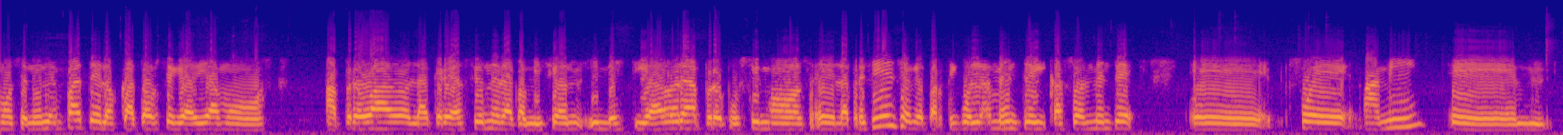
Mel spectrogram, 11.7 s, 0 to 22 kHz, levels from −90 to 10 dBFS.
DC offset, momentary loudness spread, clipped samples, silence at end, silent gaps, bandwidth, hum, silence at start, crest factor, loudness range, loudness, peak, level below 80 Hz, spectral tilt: under 0.1%; 5 LU; under 0.1%; 0.1 s; none; 8.4 kHz; none; 0 s; 10 dB; 2 LU; -17 LUFS; -6 dBFS; -54 dBFS; -5 dB/octave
